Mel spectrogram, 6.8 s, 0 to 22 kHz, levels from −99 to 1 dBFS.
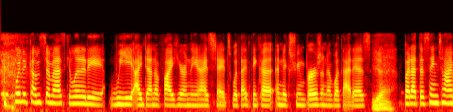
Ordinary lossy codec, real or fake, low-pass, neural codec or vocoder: Opus, 64 kbps; fake; 7.2 kHz; codec, 16 kHz, 8 kbps, FunCodec, trained on Chinese and English, 25 frames a second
